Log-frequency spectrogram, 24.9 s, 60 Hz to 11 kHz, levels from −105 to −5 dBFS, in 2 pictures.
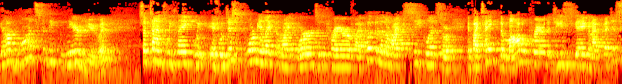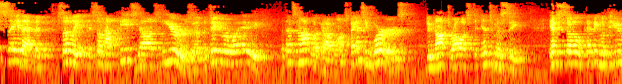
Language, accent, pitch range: English, American, 195-250 Hz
